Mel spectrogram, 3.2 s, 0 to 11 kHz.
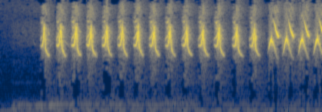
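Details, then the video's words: Common linnet, 'limpio' song style: a fast, loud, steady series of about fifteen identical sharp notes, shifting at the end to quicker doubled notes, with a faint low rumble at first. "CD PARDILLO LIMPIO 2023/2024"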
